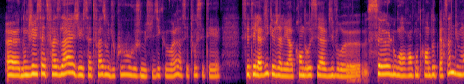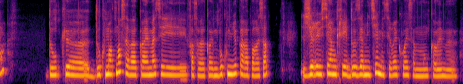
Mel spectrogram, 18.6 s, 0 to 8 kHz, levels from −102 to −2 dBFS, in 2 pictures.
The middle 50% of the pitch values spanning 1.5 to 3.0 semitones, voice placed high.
Yes: narrow, 2.5 semitones; high, 225 Hz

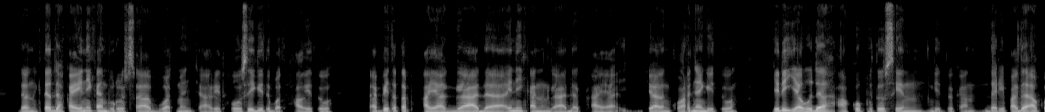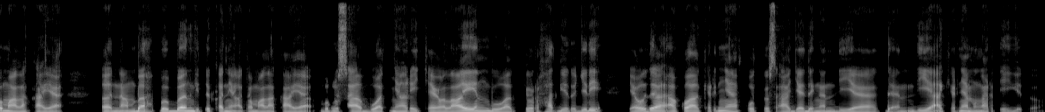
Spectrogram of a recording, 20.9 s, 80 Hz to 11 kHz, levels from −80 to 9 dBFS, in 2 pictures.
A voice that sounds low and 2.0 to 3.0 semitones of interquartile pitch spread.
Yes: very low, 90 Hz; narrow, 2.6 semitones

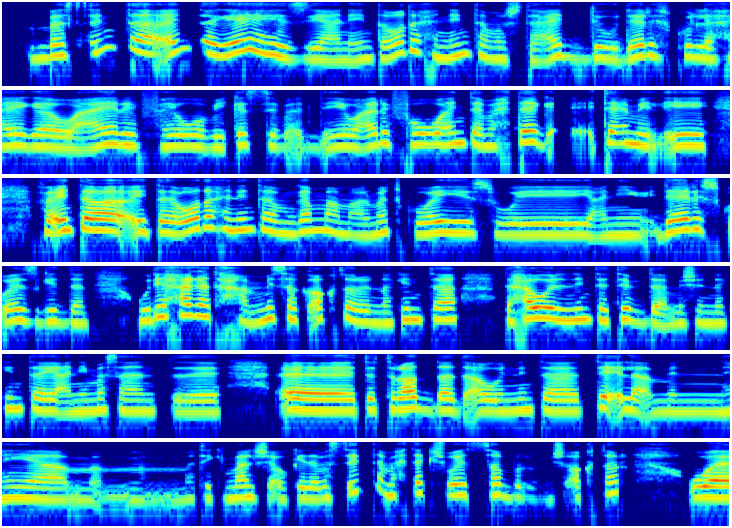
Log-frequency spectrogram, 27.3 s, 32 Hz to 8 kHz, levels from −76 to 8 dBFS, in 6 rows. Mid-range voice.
No: high, 215 Hz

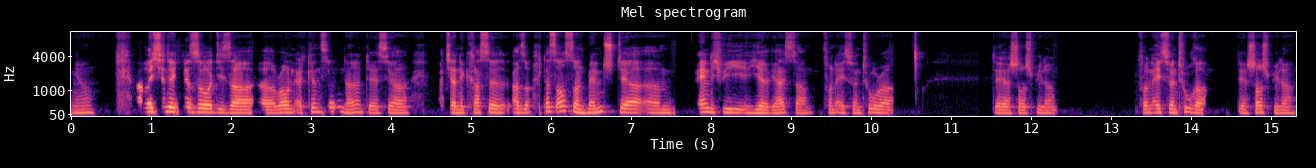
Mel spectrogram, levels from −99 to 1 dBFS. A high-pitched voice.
No: low, 135 Hz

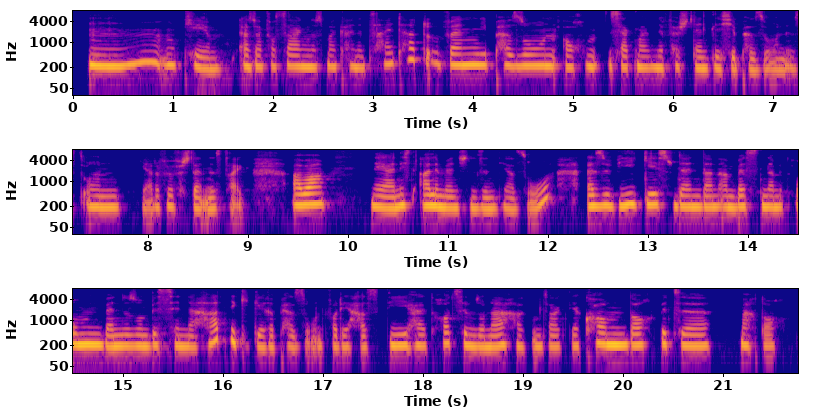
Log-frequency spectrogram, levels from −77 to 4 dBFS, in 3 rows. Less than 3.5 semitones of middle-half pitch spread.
Yes: narrow, 2.5 semitones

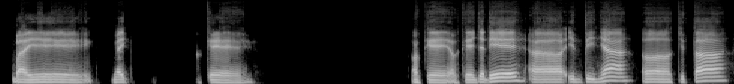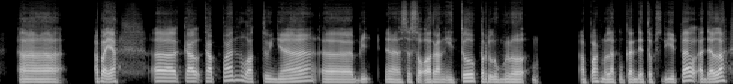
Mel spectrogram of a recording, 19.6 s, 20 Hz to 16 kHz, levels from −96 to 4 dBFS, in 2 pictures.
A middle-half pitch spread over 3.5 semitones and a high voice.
No: average, 4.0 semitones; low, 115 Hz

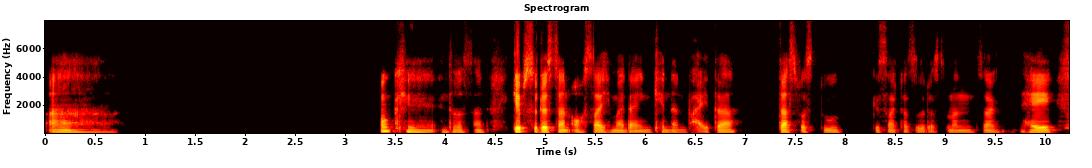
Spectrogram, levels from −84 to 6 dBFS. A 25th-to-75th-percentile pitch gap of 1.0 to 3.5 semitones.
Yes: average, 2.9 semitones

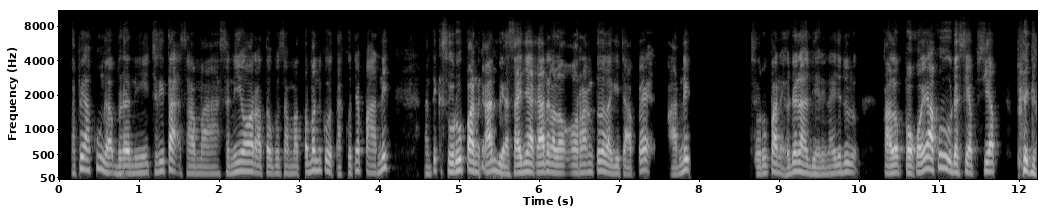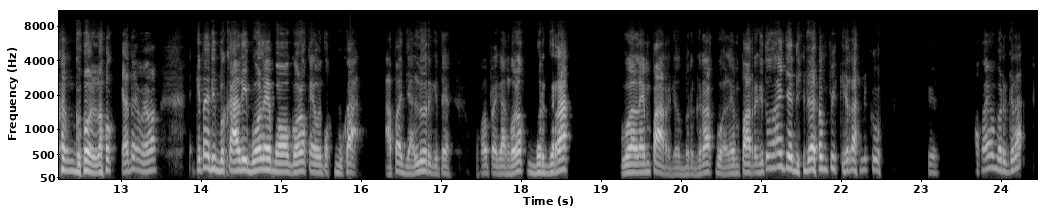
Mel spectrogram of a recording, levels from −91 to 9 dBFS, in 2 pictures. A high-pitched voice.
No: medium, 170 Hz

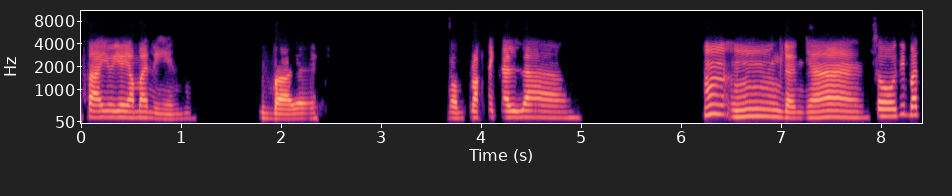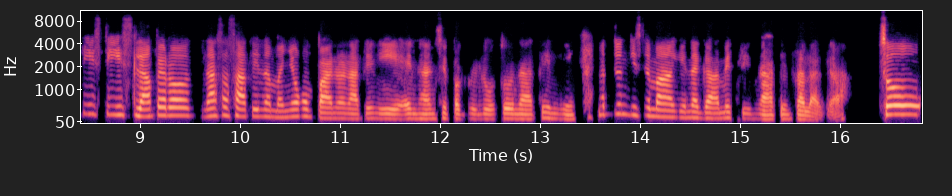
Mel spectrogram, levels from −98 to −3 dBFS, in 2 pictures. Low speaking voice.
No: medium, 180 Hz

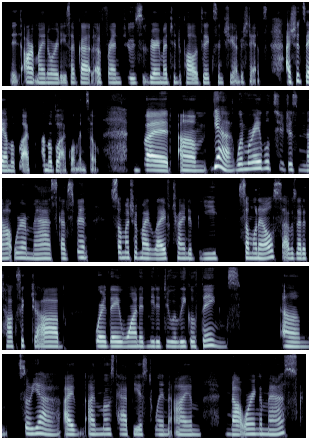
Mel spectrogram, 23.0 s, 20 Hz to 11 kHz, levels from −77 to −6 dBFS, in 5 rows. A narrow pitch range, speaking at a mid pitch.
Yes: narrow, 1.8 semitones; medium, 180 Hz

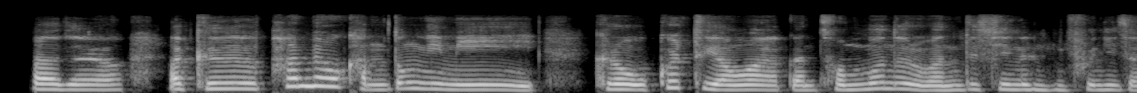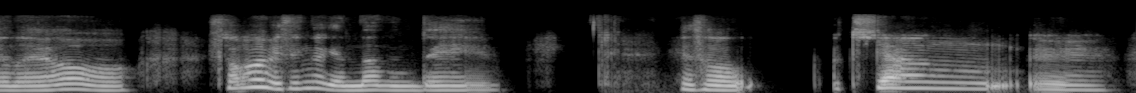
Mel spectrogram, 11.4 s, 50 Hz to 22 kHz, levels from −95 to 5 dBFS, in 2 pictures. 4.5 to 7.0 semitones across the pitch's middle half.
No: average, 4.0 semitones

